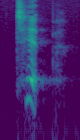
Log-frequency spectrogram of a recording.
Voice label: "tip", English

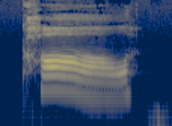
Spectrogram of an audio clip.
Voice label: "call", English

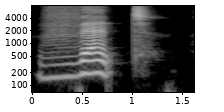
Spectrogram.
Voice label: "vent", English

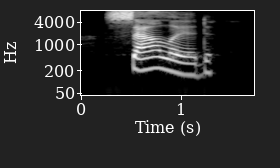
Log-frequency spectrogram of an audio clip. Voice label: "salad", English

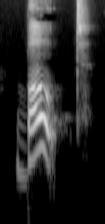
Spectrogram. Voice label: "boat", English

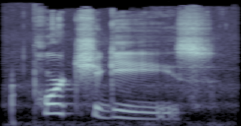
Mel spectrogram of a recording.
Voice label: Portuguese

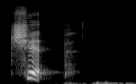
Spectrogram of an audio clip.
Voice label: "chip", English

